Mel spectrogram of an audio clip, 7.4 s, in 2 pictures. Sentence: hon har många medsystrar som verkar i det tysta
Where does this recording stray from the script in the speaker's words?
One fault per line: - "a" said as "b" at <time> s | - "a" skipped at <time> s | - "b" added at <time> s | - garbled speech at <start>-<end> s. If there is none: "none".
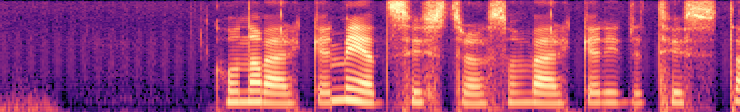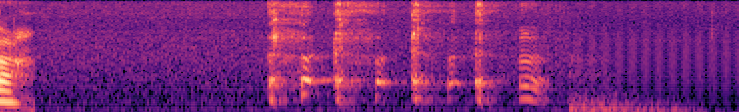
- "många" said as "verkar" at 1.3 s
